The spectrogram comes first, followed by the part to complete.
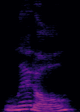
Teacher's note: So a word like little still gets a tapped T because that dark L at the end of the word is pronounced ul. So the T is actually falling between vowel sounds.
